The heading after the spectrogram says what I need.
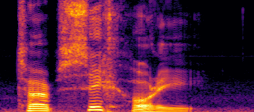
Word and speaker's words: Terpsichore: should warn you that I'm trying to use the original Greek pronunciation, and most of the time you will hear the names of the Muses pronounced in an Americanized or anglicized version for the English. So the way you will hear them pronounced elsewhere might sound different from the way I'm saying them here.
